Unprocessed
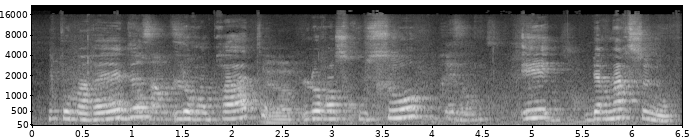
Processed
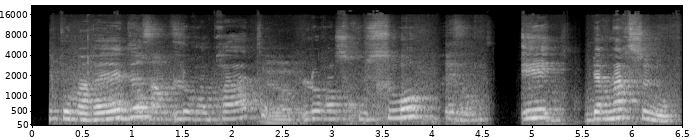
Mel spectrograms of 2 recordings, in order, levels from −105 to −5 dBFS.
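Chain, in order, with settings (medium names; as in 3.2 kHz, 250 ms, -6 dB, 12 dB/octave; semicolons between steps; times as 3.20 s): high-pass 110 Hz 6 dB/octave; gate -39 dBFS, range -46 dB; treble shelf 4.3 kHz -7.5 dB; 1.30–3.70 s: compression 3:1, threshold -30 dBFS, peak gain reduction 10.5 dB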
